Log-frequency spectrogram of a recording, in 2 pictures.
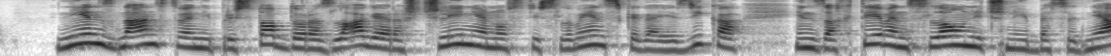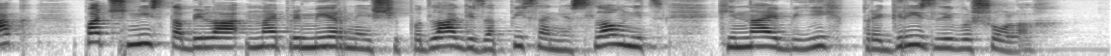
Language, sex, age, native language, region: Slovenian, female, 30-49, Slovenian, Savinja region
